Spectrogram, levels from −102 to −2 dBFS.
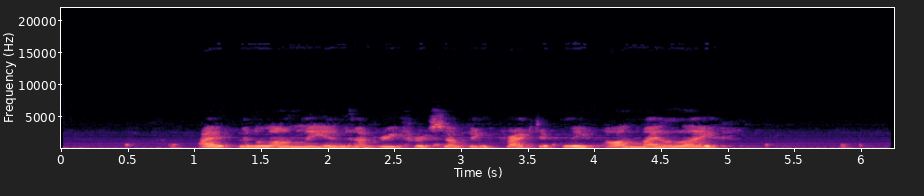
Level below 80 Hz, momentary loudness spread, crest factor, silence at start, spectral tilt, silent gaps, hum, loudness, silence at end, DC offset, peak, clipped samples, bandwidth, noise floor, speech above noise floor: -62 dBFS; 7 LU; 18 dB; 0.5 s; -10 dB/octave; none; none; -29 LUFS; 0.35 s; under 0.1%; -12 dBFS; under 0.1%; 5 kHz; -61 dBFS; 34 dB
